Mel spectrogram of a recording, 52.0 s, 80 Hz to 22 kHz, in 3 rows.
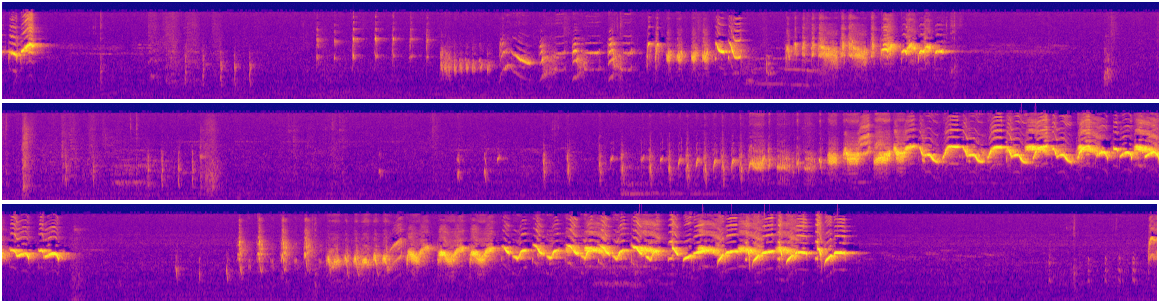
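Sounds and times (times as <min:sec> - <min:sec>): bird singing whistled phrases: 0:00.0 - 0:00.8, 0:05.3 - 0:11.2, 0:11.9 - 0:16.0, 0:27.0 - 0:35.8, 0:38.3 - 0:47.7.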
